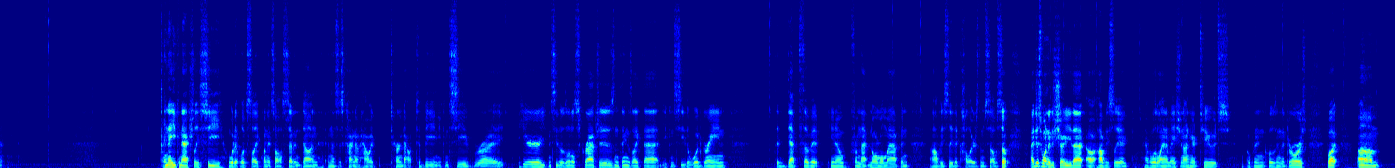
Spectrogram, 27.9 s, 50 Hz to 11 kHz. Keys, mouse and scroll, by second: 0.8 click, 4.9 click, 8.5-10.0 drag, 13.0-15.3 drag, 17.8 click, 20.9 click, 21.5 click, 22.7 click, 24.2 click, 25.0 click, 25.9 click.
